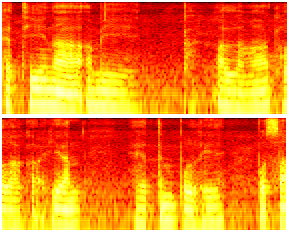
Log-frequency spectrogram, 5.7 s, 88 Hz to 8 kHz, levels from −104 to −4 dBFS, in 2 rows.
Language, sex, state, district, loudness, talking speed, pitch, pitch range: Mizo, male, Mizoram, Aizawl, -19 LUFS, 135 wpm, 105 Hz, 100-115 Hz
